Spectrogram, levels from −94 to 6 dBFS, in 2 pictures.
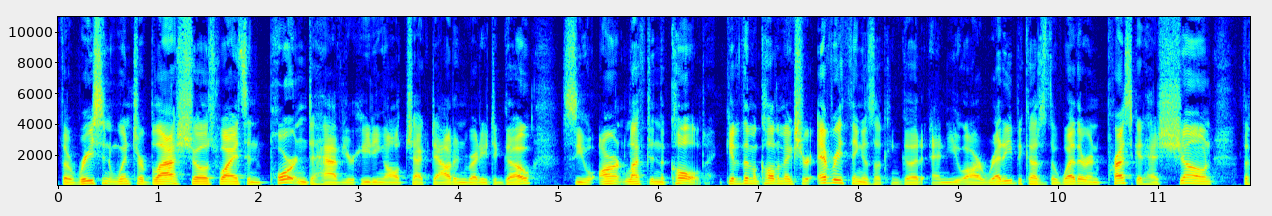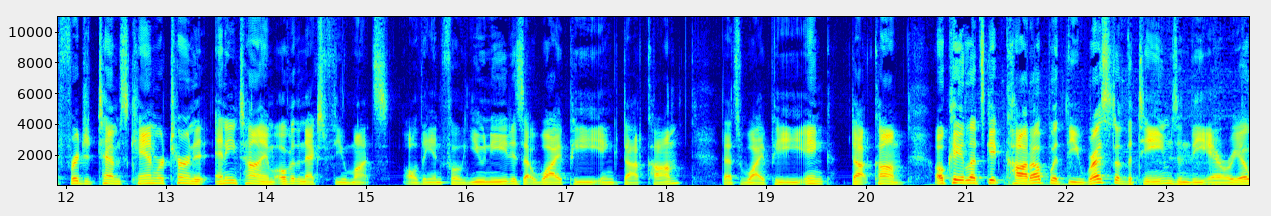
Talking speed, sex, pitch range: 215 wpm, male, 110-150 Hz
